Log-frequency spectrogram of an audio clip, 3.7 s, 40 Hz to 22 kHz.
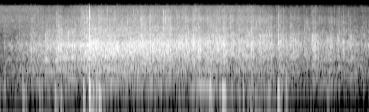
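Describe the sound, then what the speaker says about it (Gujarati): An audience claps steadily for small children speaking on stage at a school's annual function in 2025, a dense, sustained patter with one sharp louder clap near the start that thins slightly toward the end. "નાના બાળકો જ્યારે બોલતા હોય ને ત્યારે એને પ્રોત્સાહન રૂપી તાળીઓ પાડવાની"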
